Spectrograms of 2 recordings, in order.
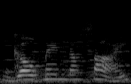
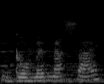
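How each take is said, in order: First: It is said in an exaggerated British accent. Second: It is said in a plain, unaffected accent.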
